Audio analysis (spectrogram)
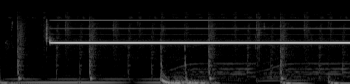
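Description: A Mustool clamp multimeter gives a sharp, steady high-pitched continuity beep that starts abruptly and holds, with faint clicks and handling noises underneath.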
